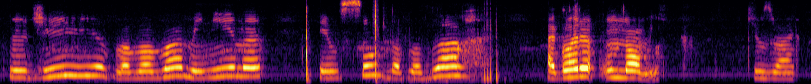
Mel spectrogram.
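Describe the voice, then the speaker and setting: Girl gamer, casual chatty commentary, slow and high, hissy low-quality recording. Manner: gushing over cute animals, chatty. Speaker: gameplay narrator. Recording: dull lo-fi recording with loud noise.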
